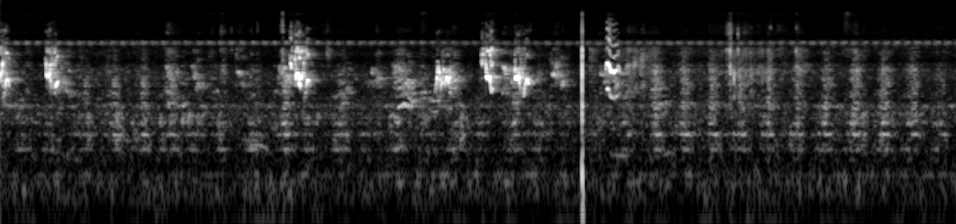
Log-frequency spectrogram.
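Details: Budgerigars in rainbow and classic colours chattering with scratchy warbles and scattered sharp chirps, one sudden click partway through, over a constant faint hum.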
